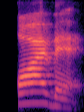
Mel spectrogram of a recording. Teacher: And ba is light. Qaf is heavy, but ba is light.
